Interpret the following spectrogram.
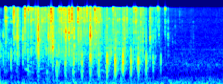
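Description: French bulldog sniffing rapidly at close range: a quick run of short snuffles lasting about a second and a half, then stopping.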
